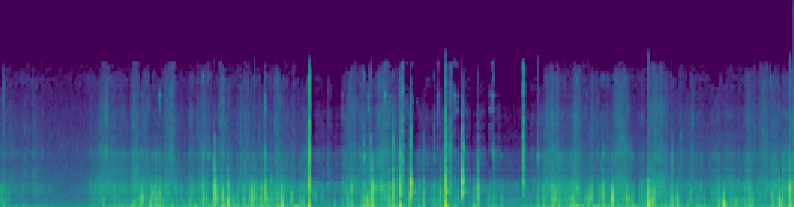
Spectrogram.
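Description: A small dog's paws scrabbling and stepping over loose rock and gravel, heard very close, as a quick, irregular run of clicks and crunches with a short lull about a second in.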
